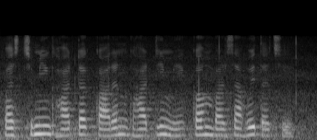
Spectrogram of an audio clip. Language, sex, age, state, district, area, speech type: Maithili, female, 18-30, Bihar, Madhubani, rural, read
